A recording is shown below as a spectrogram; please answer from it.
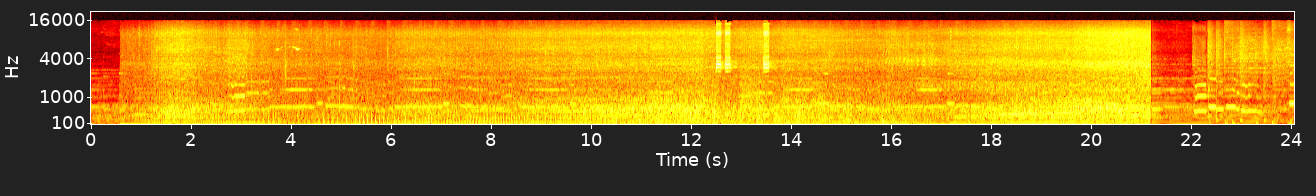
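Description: Motorcycle on the move: the engine running under heavy wind noise on the microphone, cutting in suddenly and cutting off abruptly near the end. Late on the engine note rises as it speeds up, and two short high beeps sound about midway.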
